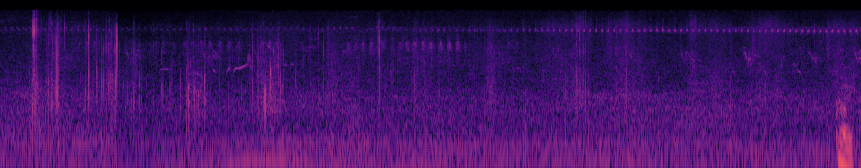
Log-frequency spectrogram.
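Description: Crickets chirping in the grass, a steady rapid high trill. A few soft steps and handling clicks come in the first couple of seconds.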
